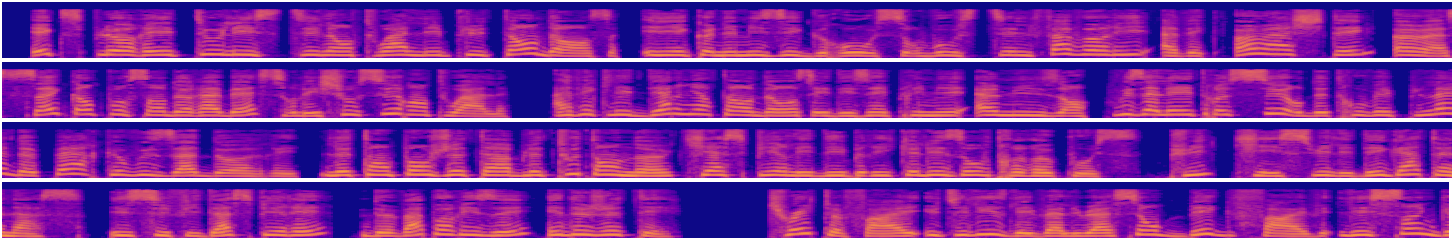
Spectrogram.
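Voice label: Canadian French Commercial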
